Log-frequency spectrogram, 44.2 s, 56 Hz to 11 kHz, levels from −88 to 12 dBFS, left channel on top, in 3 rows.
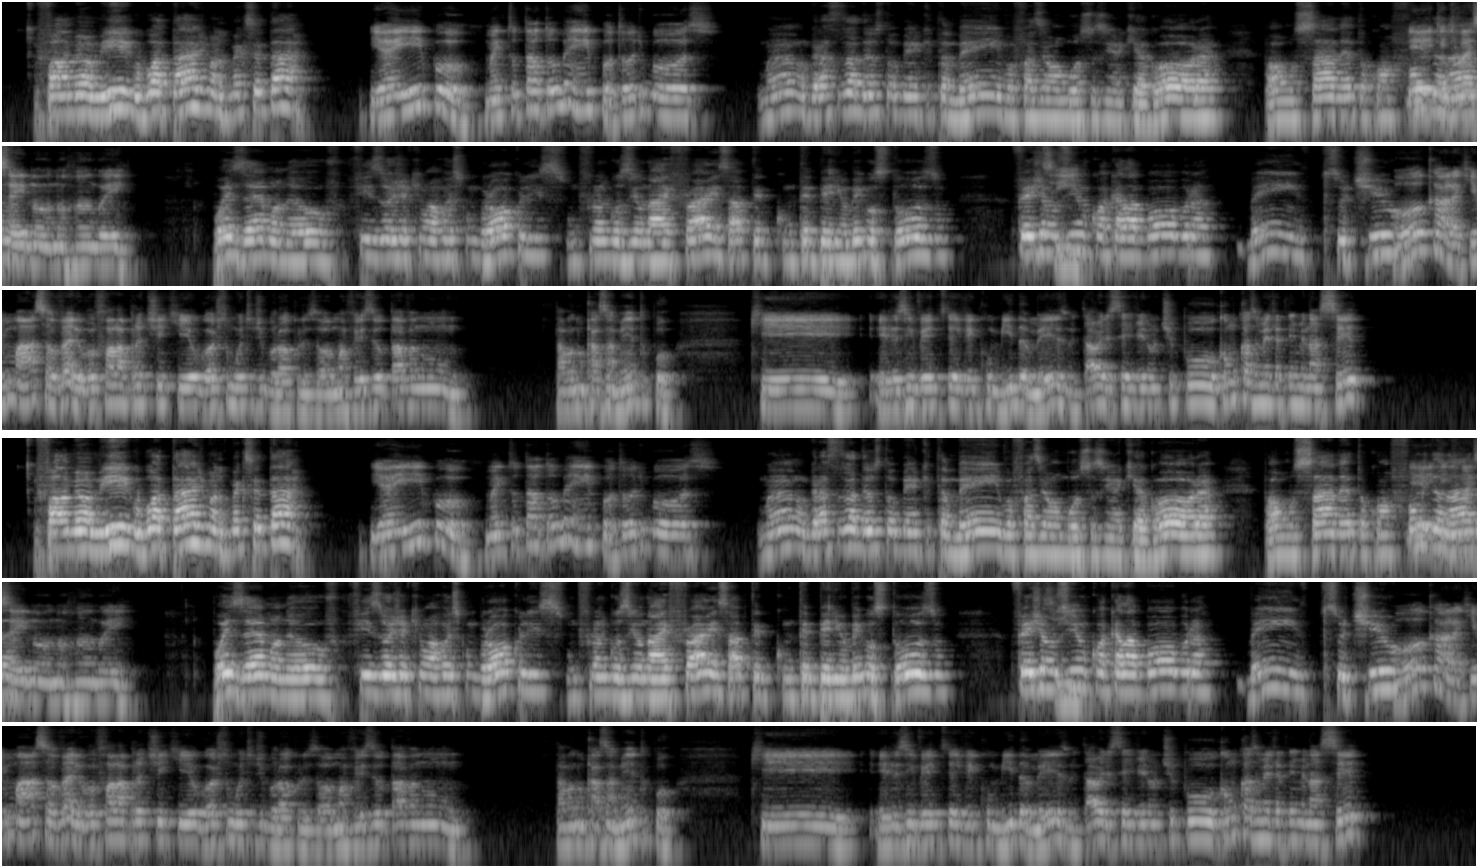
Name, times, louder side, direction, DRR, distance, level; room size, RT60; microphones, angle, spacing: voice 1, 0.3-3.0 7.6-12.1 12.6-14.9 16.9-24.2 24.9-26.8 27.2-28.8, right 3 dB, 40° right, 0.7 m, -20 dB
voice 2, 3.7-7.1 14.0-16.0 25.3-25.6 28.7-34.1 35.0-36.2 37.0-43.0, left 3 dB, 65° left, 0.9 m, -27 dB
3.5 x 3.4 x 3.2 m
head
